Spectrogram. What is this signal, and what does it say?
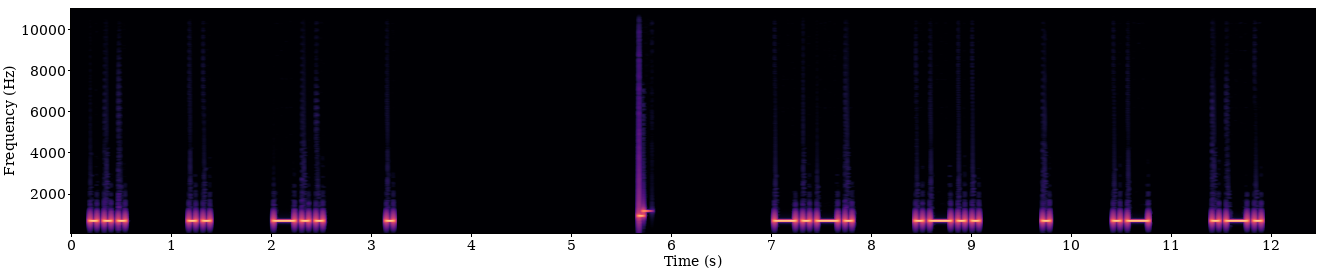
Morse code, heard as a keyed tone, about 17 wpm, spaced as for 10 wpm, 690 Hz. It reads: SIDE CLEAR
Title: 3x Character Spacing - Top 500 Words - 17wpm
